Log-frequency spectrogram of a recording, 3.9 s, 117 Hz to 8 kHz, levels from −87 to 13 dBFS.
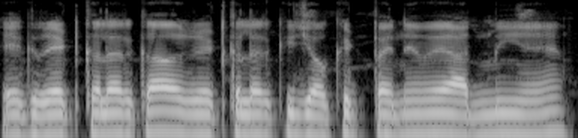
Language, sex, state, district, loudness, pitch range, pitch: Hindi, male, Uttar Pradesh, Lucknow, -15 LUFS, 120-125 Hz, 125 Hz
